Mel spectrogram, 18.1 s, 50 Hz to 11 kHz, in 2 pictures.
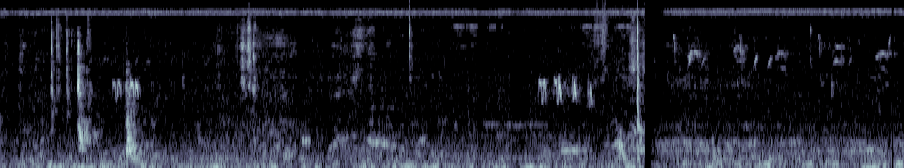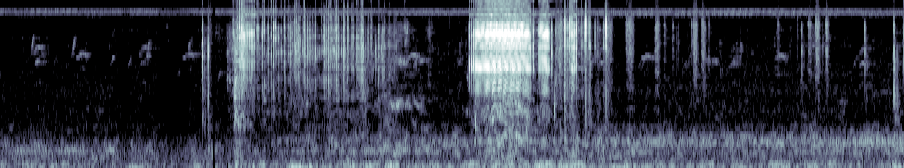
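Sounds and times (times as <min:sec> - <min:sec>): reel clicks: 0:11.0 - 0:16.2
fishing rod and reel rustling: 0:11.0 - 0:18.0
rod scraping: 0:11.1 - 0:16.2.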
